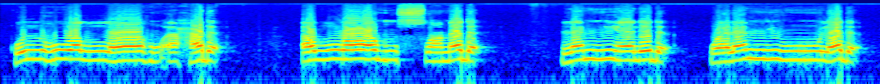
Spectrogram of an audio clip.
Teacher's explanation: So this is a moderate qalqala. Qalqala letter is the last letter of the word and it is just sakin without shadda.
